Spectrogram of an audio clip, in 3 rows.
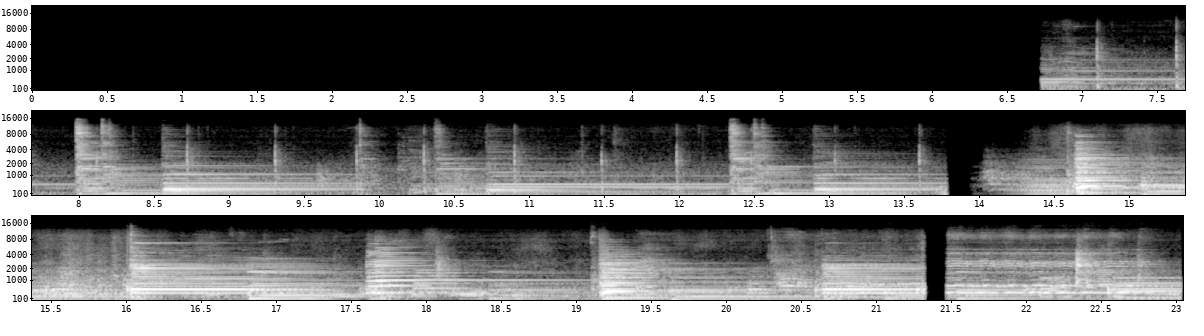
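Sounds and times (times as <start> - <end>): electronic keyboard chords: 6.8 - 23.0.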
